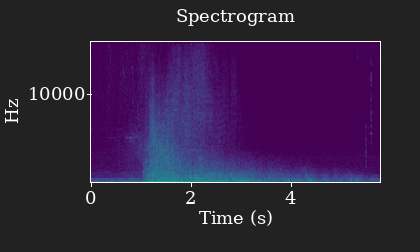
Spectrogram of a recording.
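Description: A loud whooshing burst swells and fades away.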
